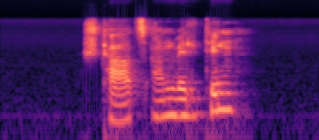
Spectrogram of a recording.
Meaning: a female prosecutor
- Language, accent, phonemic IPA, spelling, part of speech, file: German, Austria, /ˈʃtaːtsʔanvɛltɪn/, Staatsanwältin, noun, De-at-Staatsanwältin.ogg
